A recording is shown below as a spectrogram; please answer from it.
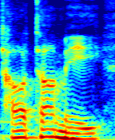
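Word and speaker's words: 畳: This one has two parts, the tatami and the igusa, pronounced tatami and egusa.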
